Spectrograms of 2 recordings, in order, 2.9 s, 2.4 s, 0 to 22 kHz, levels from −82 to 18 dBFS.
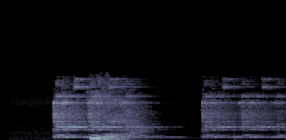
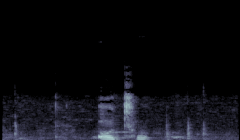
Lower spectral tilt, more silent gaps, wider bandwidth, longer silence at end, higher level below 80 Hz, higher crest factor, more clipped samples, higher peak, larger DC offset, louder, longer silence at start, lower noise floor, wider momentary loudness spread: about the same, -2 dB/octave vs -3 dB/octave; neither; first, 10.5 kHz vs 9.4 kHz; second, 0 s vs 0.5 s; second, -88 dBFS vs -68 dBFS; about the same, 22 dB vs 20 dB; neither; second, -8 dBFS vs -2 dBFS; neither; second, -27 LUFS vs -16 LUFS; first, 0.5 s vs 0.15 s; first, -53 dBFS vs -45 dBFS; second, 15 LU vs 26 LU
